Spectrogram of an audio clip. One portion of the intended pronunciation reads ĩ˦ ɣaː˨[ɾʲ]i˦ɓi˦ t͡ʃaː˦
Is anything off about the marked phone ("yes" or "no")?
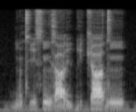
yes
